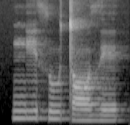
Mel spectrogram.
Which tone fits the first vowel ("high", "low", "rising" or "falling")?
high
